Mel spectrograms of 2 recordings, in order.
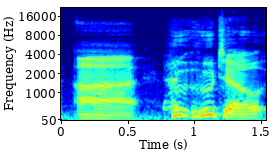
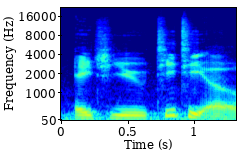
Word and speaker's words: Hutto: and I thought, I had to look up how it was pronounced, and then I still messed it up, but Hutto, it's spelled Hutto, so... H-U-T-O? H-U-T-T-O.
